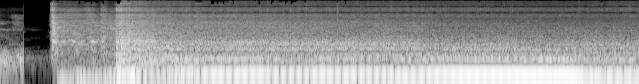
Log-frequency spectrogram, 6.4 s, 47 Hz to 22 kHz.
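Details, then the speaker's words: 1983 Ford Mustang with rebuilt 5.3 LS V8 (from 2002 Avalanche, upgraded cam and valvetrain) and 4L60E, first start: engine catches after a short crank and settles into a steady, choppy lopey idle with even firing; sounds healthy, normal. "All right. So we fired the motor up there. Everything sounds good there."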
